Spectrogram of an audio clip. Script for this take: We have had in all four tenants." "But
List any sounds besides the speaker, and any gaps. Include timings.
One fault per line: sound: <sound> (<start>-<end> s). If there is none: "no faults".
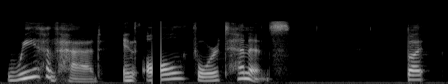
sound: dropout (1.5-1.6 s)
